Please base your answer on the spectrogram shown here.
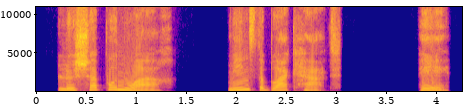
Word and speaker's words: noirs: The noun here is masculine and plural, so noir becomes noir. The thing to remember is that the S is only there in writing, we don't pronounce it when speaking.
